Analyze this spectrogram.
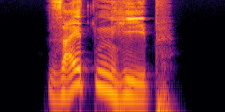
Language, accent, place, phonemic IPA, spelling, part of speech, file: German, Germany, Berlin, /ˈzaɪ̯tn̩ˌhiːp/, Seitenhieb, noun, De-Seitenhieb.ogg
- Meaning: 1. sideswipe 2. skit 3. potshot, dig, sideswipe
